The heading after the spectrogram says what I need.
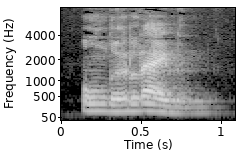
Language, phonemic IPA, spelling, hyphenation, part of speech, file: Dutch, /ˌɔn.dərˈlɛi̯.nə(n)/, onderlijnen, on‧der‧lij‧nen, verb, Nl-onderlijnen.ogg
- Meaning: to underline, to underscore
